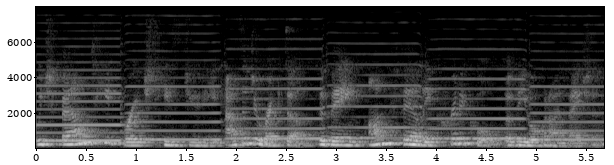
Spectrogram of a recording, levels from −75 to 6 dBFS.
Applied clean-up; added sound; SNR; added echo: none; Bowed string instrument; 8 dB; reverberation time 2.2 s.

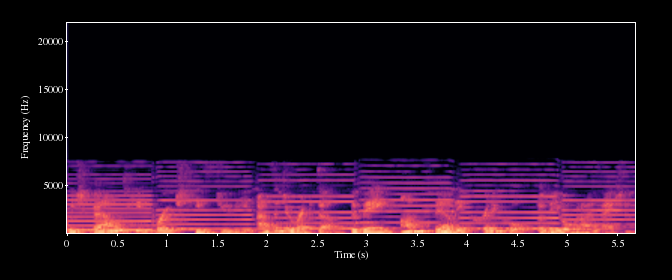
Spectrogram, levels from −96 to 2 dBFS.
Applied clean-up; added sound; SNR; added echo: classical method WPE with log-MMSE.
